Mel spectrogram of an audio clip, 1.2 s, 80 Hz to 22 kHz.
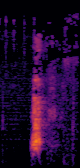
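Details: Female dog hunting a squirrel in a tranquil spring forest, 29 May 2022, lets out one short sharp bark, followed by faint quiet rustling.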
